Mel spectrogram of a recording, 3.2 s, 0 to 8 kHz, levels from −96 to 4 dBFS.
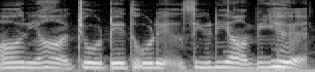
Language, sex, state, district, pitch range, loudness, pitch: Hindi, female, Haryana, Rohtak, 195-210 Hz, -14 LUFS, 200 Hz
